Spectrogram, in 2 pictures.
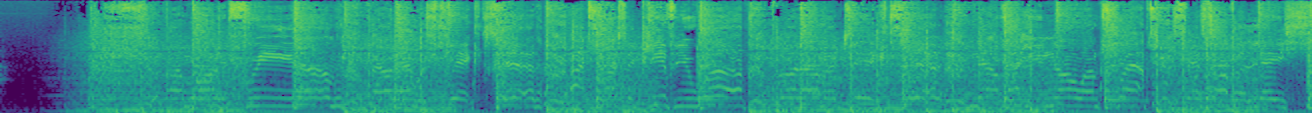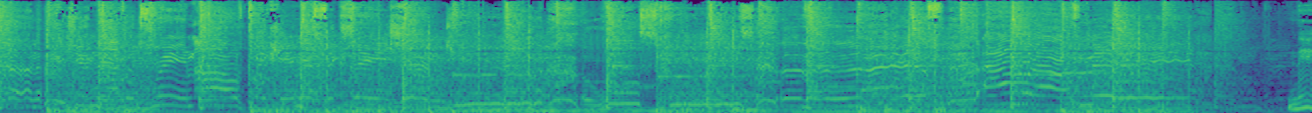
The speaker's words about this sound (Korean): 아주 강력한 사운드를 오늘도 이어서 들어보셨습니다. 어, 디스토션이라고 하나요? 그 음향의 어, 이펙트를 준 게 이제는 좀 익숙해지는 것 같아요.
